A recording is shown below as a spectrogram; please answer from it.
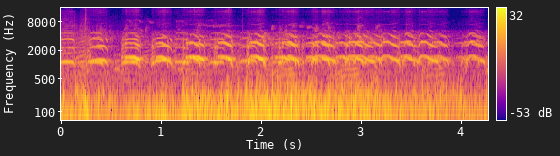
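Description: A flock of geese honking, many short calls overlapping several times a second, over a low background rumble.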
